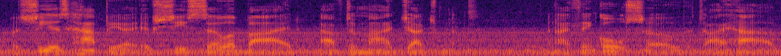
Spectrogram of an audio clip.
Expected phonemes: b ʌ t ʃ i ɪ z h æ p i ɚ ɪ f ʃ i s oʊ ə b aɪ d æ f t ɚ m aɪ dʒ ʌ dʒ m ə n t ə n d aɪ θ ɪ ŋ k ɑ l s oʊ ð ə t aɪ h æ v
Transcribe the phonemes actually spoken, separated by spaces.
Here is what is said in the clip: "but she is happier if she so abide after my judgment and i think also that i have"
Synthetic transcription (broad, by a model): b ʌ t ʃ i ɪ z h æ p i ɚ ɪ f ʃ i s oʊ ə b aɪ d æ f t ɚ m aɪ dʒ ʌ dʒ m ə n t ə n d aɪ θ ɪ ŋ k ɑ l s oʊ ð ə t aɪ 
